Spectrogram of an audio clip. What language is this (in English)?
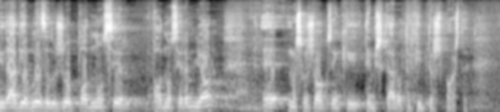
Portuguese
